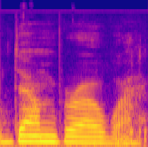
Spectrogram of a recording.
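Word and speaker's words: Dombrowa: could you please spell Duma d o m b r o w a as it's pron the W is always pronounced as a v in Polish Duma Duma MH and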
